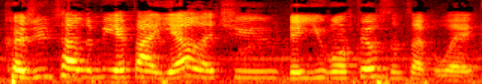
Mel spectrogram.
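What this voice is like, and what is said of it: Loud, raised voice. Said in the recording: “my voice. Yelling. Just because my voice is a little bit louder than what you would like for it to be. ... Right, you yelling.”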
